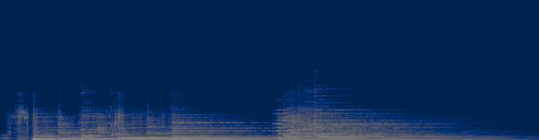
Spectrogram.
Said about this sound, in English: But this last guitar part that's playing that arpeggio, doing, doing, doing, doing, doing, is, to my ears, it's got a chorus on it. So I honestly can't remember if I put that on there or if Hayden did in the mix.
